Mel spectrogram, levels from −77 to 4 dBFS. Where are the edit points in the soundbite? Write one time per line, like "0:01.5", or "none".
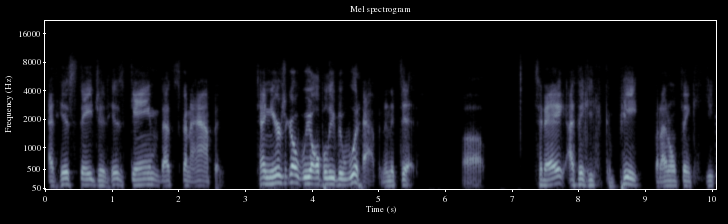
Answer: none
